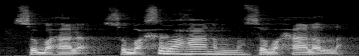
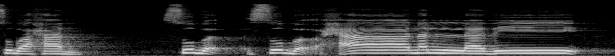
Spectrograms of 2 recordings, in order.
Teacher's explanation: সুব বার মধ্যে সাকিন রয়েছে, কলকলা হবে এটা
